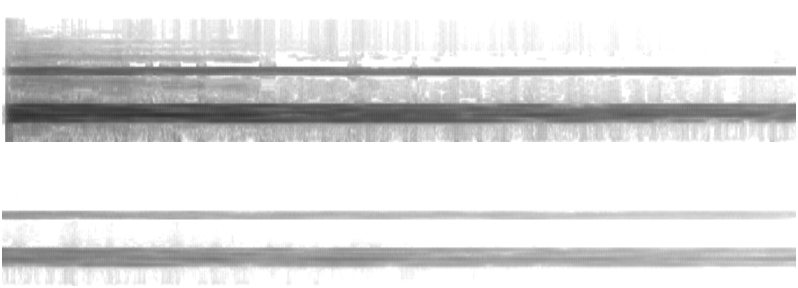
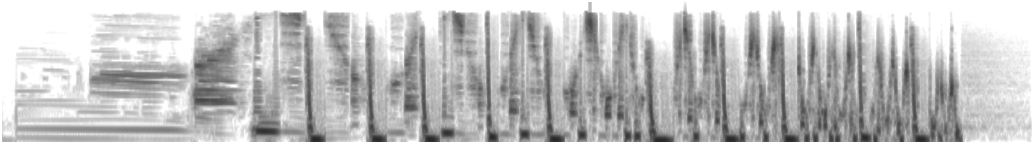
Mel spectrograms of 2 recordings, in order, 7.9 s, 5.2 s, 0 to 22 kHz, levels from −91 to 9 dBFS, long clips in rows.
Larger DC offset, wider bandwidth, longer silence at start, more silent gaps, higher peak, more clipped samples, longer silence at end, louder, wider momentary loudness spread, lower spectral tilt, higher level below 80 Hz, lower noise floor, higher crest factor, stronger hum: neither; second, 8.2 kHz vs 17 kHz; second, 0 s vs 0.45 s; neither; about the same, -2 dBFS vs 0 dBFS; neither; first, 2.85 s vs 0.35 s; about the same, -17 LUFS vs -19 LUFS; first, 25 LU vs 8 LU; second, -2 dB/octave vs -3.5 dB/octave; second, -68 dBFS vs -24 dBFS; first, -60 dBFS vs -45 dBFS; about the same, 18 dB vs 20 dB; neither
